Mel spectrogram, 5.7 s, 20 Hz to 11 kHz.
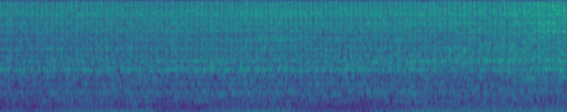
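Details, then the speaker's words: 2011 Saab 9-5 NG after new turbo and timing chain kit (old turbo oil-starved, chain rattled previously), hood open: steady even low idle, no chain rattle or ticking; quiet, healthy idle after repair. "But it runs really good now, y'all. Listen to this thing. Unbelievable."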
